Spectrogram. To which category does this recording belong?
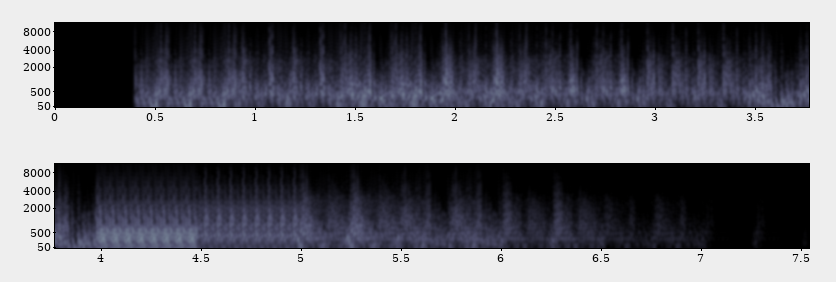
Sound effects > Electronic / Design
